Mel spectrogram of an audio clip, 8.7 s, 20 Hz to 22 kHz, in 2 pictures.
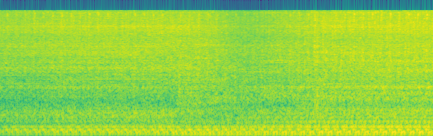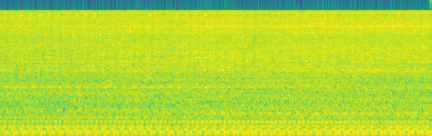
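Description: Ford 5.8-litre V8 with twin Holset HE341 turbochargers idling steadily with an even pulse, on the first run of the twin-turbo setup; no exhaust-leak hiss is heard. It grows gradually louder.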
